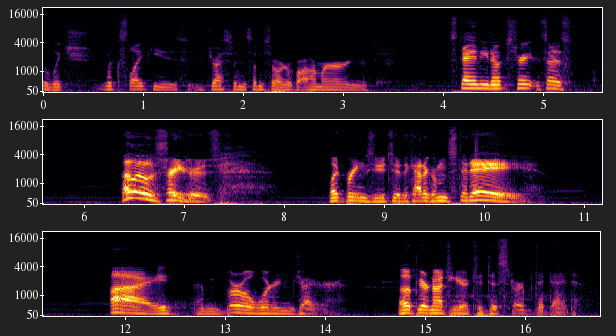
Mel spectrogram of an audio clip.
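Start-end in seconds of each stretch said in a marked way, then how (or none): 6.4-16.5 very loud, bellowed swashbuckling pirate captain voice. The narrator voices a deep gnome greeting strangers in the catacombs, Burrow Warden Jagger's pirate voice. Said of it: "I don't know why he sounds like a pirate".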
